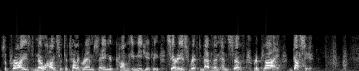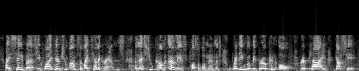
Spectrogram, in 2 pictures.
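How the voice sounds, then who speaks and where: A man playing a fretful young man, high voice. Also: lively intonation, normal speed. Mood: anxious. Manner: clipped telegram-style delivery. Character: anxious, fussy young man reading telegrams. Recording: dull lo-fi recording with faint rumble.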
